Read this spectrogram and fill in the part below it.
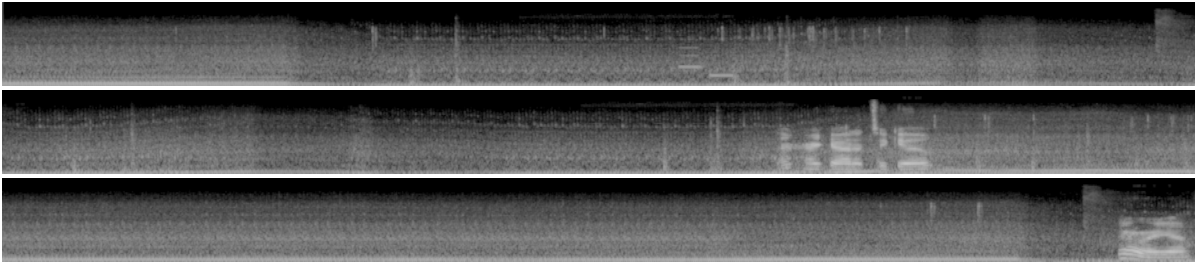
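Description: A tractor engine rumbles steadily, its pitch rising and falling now and then.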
